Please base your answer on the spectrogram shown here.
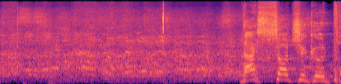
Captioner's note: audience laughs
